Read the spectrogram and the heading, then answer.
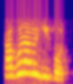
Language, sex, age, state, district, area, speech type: Bengali, female, 18-30, West Bengal, Purulia, rural, conversation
